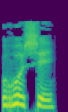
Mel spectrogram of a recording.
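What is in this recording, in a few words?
"rocher", French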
